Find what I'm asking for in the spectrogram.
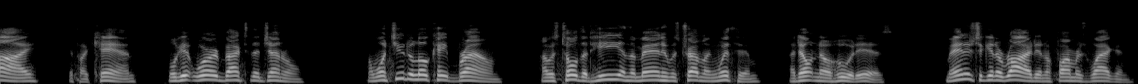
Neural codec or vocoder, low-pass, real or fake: none; 7.2 kHz; real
